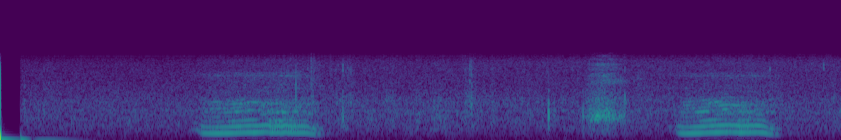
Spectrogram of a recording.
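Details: Loud snoring from a sleeping woman (sister): two low, buzzing snores on in-breaths, with quiet pauses and faint rustling between them.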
